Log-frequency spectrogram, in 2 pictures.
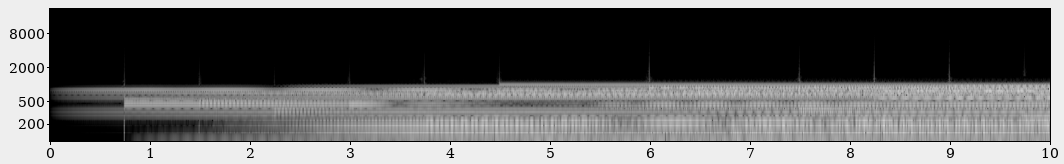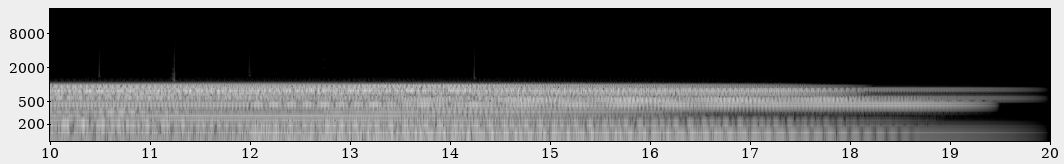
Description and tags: death sound1
horror-effects, horror-fx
